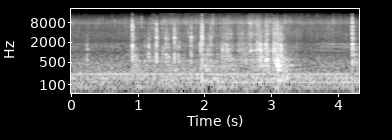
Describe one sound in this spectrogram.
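A metal spatula scrapes and clatters on a griddle.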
